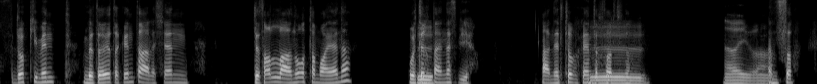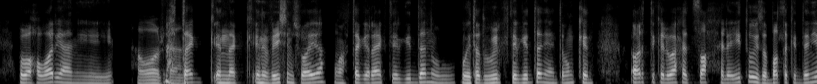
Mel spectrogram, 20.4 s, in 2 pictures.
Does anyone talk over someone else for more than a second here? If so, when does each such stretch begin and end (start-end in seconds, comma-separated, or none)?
none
